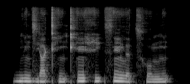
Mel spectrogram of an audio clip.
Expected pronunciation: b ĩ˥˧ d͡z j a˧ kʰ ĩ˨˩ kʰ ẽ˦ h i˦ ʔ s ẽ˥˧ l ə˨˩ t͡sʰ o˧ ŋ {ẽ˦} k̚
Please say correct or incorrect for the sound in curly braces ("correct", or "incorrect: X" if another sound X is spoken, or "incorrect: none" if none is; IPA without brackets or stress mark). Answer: incorrect: ĩ˦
